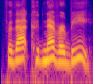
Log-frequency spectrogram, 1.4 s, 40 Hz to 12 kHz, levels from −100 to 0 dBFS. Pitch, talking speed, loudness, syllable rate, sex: 195 Hz, 215 wpm, -17 LUFS, 4.7 syllables/s, female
